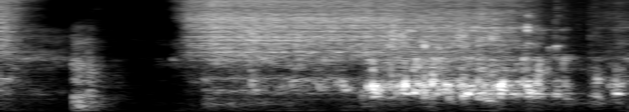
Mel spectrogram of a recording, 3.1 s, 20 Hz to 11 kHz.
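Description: Water gushing from a hose into the tank of a 1970s vintage camper RV, a loud steady rushing after a brief splash and a short pause, fluctuating toward the end.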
